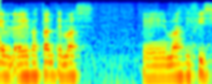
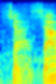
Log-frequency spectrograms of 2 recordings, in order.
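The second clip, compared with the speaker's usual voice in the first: "Ya, ya" low and soft; two soft, low-toned beats on "Ya, ya"; low accent; 3 semitones lower, 8 dB quieter than usual. Shown as a demonstration. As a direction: drop both "Ya, ya" below the talking pitch. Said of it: "acento bajo".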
